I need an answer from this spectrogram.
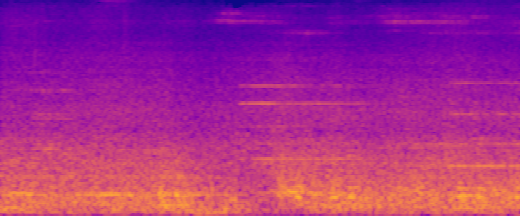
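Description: Shinkansen bullet train running slowly into a station platform: a steady low rumble of wheels and running gear.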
